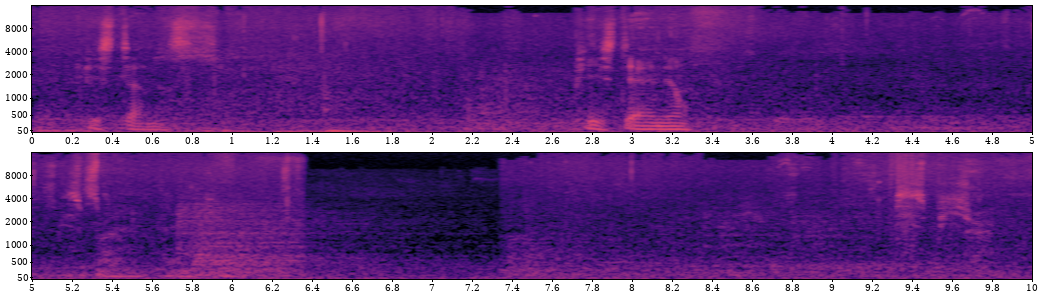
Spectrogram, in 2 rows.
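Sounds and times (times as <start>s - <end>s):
person whispering: 5.0s - 5.7s, 8.6s - 10.0s.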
